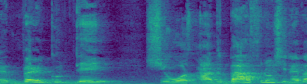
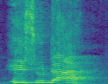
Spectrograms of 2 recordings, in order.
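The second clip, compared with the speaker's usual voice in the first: raised, higher, furious voice; angry outburst; 6 semitones higher, 4 dB louder than usual. Real, not acted. Husband to mediator about wife's ex, angry outburst. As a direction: burst out in anger.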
